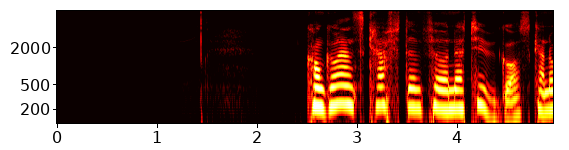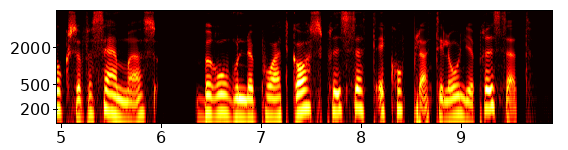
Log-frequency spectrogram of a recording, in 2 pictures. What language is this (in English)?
Swedish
